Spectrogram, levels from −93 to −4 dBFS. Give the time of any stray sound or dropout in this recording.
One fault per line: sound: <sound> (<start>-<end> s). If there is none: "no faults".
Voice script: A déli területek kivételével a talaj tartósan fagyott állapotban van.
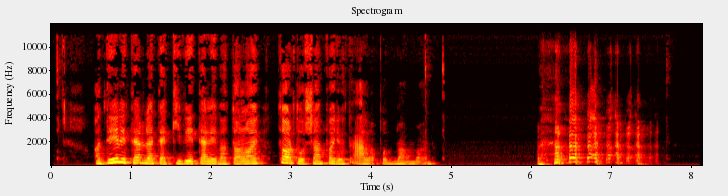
sound: laugh (6.1-7.6 s)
